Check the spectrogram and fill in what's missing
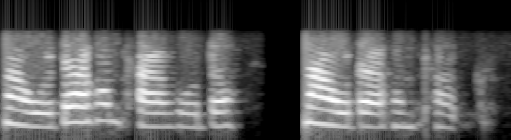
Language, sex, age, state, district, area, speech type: Bengali, female, 30-45, West Bengal, Darjeeling, rural, conversation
